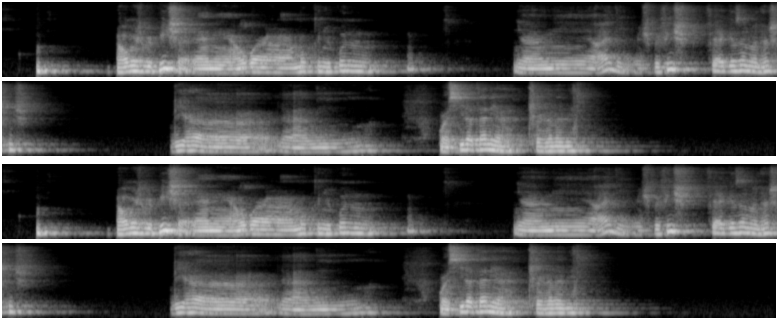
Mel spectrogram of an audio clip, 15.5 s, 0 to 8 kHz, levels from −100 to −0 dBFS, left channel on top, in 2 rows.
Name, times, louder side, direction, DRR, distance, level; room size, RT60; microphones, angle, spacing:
voice 1, 1.2-3.8 4.1-4.2 5.1-8.0 9.4-11.5 12.1-13.6, equal, ahead, 5 dB, 0.4 m, -27 dB
9.6 x 5.0 x 7.1 m, 0.90 s
head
